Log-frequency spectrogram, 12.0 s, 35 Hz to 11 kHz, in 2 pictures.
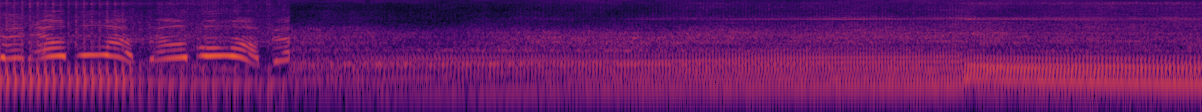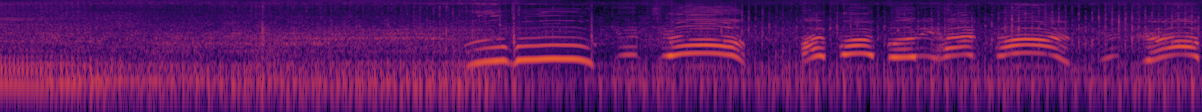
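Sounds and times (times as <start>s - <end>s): dirt bike engine: 0.0s - 12.0s.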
